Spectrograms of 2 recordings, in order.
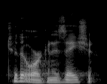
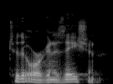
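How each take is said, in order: No difference in how they are said.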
